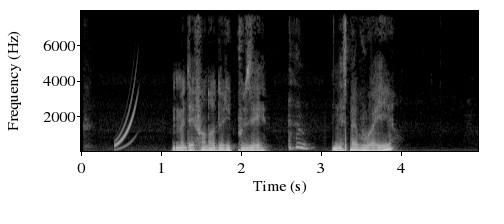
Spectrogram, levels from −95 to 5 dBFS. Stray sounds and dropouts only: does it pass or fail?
fail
